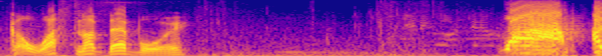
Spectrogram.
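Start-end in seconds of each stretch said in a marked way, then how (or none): 3.8-4.5 shout. Real, not acted. Sudden hit in game.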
